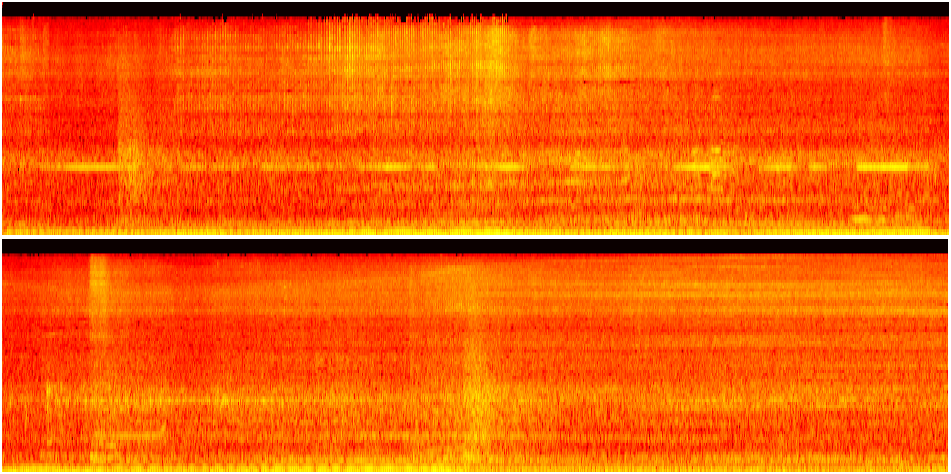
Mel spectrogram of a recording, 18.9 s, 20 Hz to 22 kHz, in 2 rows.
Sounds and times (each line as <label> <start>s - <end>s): softer construction sounds 0.0s - 18.9s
